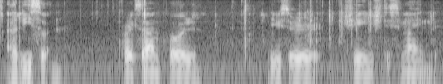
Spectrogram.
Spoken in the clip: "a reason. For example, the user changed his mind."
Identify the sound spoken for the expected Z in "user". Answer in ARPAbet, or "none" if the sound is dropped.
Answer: S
